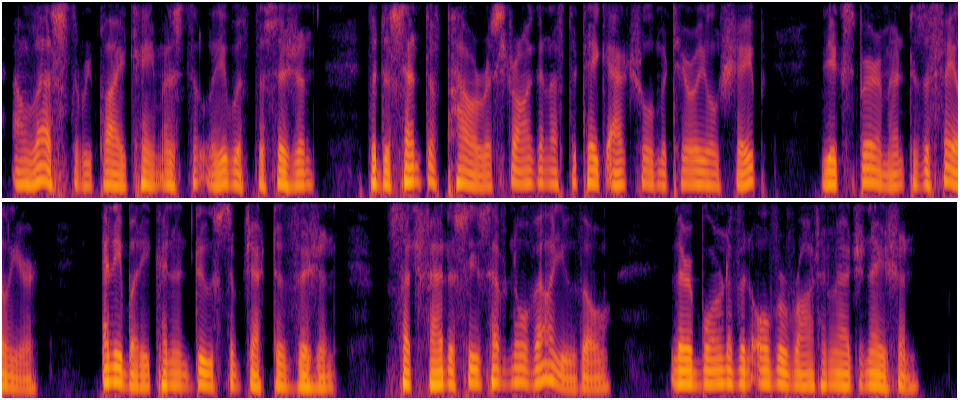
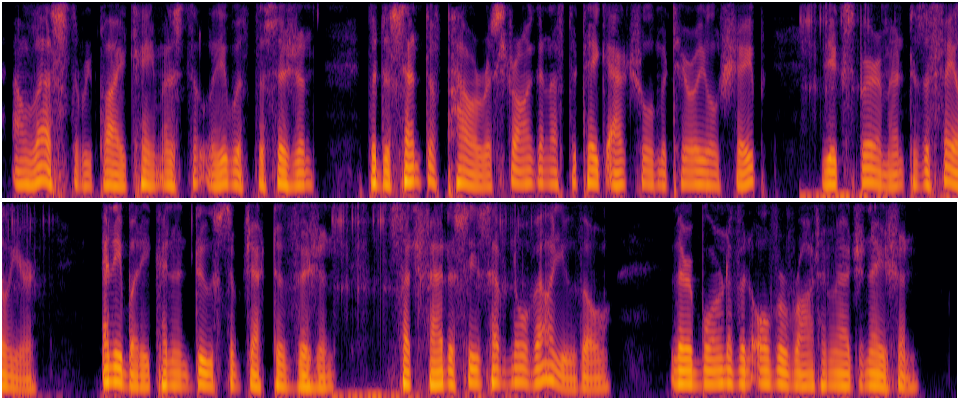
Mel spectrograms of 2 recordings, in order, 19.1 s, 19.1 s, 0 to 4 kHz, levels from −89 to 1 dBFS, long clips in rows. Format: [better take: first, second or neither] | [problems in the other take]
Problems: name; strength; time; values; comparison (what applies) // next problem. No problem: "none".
first | background sound (Rattle / Rattle (instrument)); 17 dB below the speech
